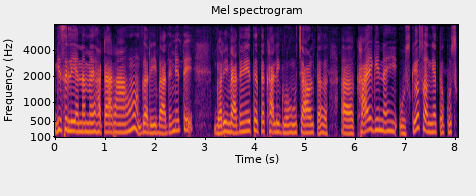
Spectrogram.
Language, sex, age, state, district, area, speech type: Hindi, female, 60+, Uttar Pradesh, Bhadohi, rural, spontaneous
